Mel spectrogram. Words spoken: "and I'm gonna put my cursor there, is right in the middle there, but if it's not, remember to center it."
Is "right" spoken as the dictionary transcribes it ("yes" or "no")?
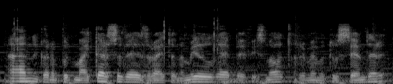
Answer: yes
